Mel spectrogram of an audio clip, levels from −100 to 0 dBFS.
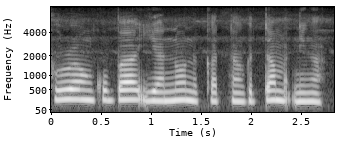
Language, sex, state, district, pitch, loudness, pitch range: Garo, female, Meghalaya, South Garo Hills, 235 Hz, -16 LUFS, 215-245 Hz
